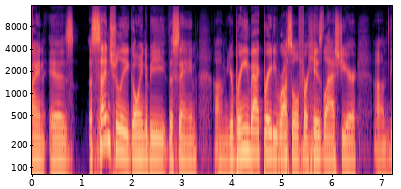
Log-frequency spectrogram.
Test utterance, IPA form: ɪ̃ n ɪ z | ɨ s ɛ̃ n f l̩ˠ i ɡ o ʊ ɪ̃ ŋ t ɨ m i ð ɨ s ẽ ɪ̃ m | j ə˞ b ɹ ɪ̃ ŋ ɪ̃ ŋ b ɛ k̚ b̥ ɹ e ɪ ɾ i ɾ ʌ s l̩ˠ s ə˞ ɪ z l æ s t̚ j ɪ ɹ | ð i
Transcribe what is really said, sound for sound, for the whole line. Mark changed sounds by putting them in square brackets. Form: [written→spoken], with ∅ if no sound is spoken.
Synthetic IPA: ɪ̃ n ɪ z | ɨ s ɛ̃ n [f→ʃ] l̩ˠ i ɡ o ʊ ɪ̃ ŋ t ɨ [m→b] i ð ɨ s ẽ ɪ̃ m | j ə˞ b ɹ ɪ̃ ŋ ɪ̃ ŋ b [ɛ→æ] k̚ b̥ ɹ e ɪ ɾ i [ɾ→ɹ] ʌ s l̩ˠ [s→f] ə˞ ɪ z l æ s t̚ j ɪ ɹ | ð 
